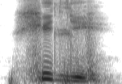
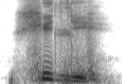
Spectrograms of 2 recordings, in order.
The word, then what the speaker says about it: hilli: de vídeos en la que te enseñamos a pronunciar algunas palabras en quechua así que nuestra palabra del día por hoy es healy geli geli la palabra quechua si lee en español significa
